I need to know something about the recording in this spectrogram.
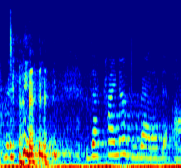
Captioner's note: both people laughing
